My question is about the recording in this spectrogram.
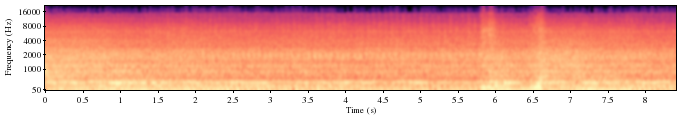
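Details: Honda S600 engine: a busy, slightly uneven idle with a faint hunting beat, and clean throttle blips. Carbs work, but the owner says they need synchronising. The water pump housing is leaking.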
